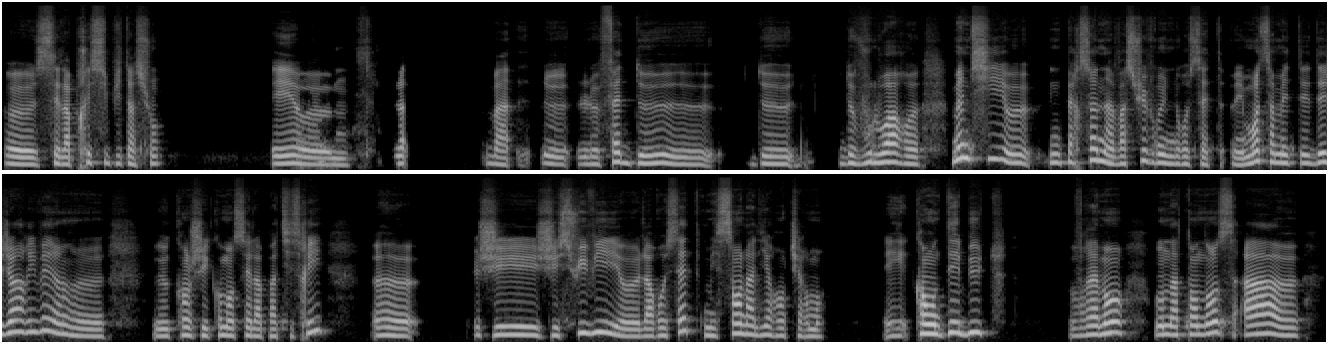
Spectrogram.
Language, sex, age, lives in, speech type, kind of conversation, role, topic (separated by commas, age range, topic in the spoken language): French, female, 40-44, France, conversation, podcast, guest, Quel est ton conseil pour débuter en pâtisserie ?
